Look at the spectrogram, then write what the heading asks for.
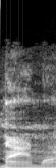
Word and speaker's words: Myanmar: Are you sure it's Myanmar? Yeah, that's how they say it.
